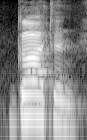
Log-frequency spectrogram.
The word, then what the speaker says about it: garden: Look at the word गार्डन, यू मे not release it बट वी से the first syllable gar with more force than the second syllable den.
